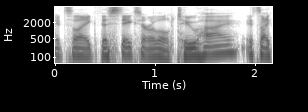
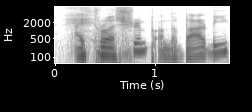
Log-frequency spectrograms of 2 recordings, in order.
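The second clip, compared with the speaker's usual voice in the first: put-on Russian-accented delivery. Joking about the film, in a russian accent. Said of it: "a more authentic Russian accent".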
